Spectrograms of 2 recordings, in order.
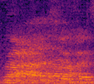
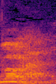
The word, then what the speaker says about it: LINE: 通关密语叫做打开 LINE。啊，它会不会写成那个赖皮狗的赖？不会哦，你要发音标准一点啊。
